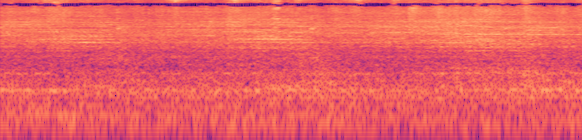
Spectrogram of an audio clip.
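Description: Double-stack intermodal freight train's well cars rolling past close by, a steady loud rumble of steel wheels on the rails.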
